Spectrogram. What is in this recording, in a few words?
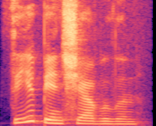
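"сійӧ пенсия вылын", Komi, female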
